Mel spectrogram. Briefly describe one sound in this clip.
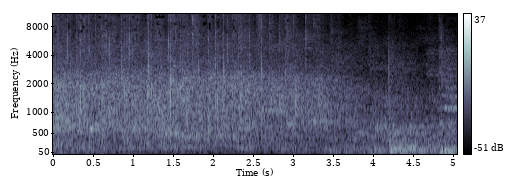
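A crowd cheers and claps in a large echoing gym.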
